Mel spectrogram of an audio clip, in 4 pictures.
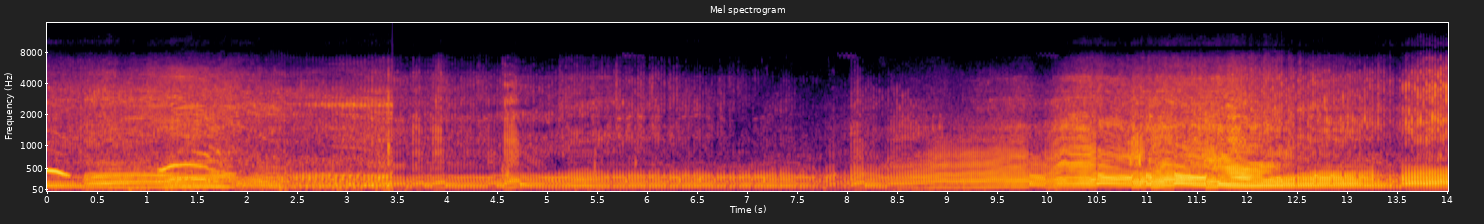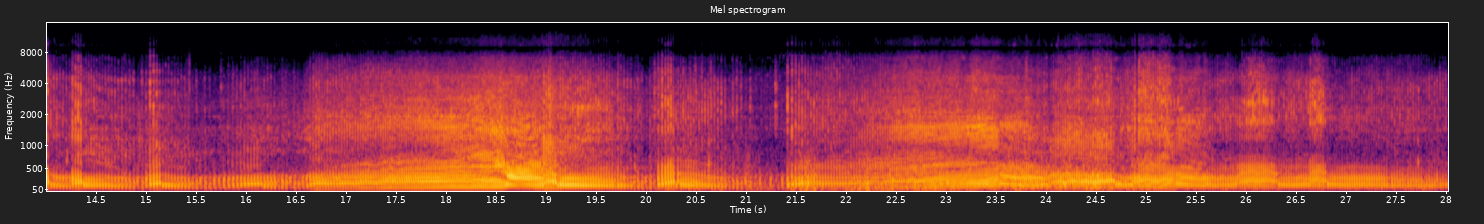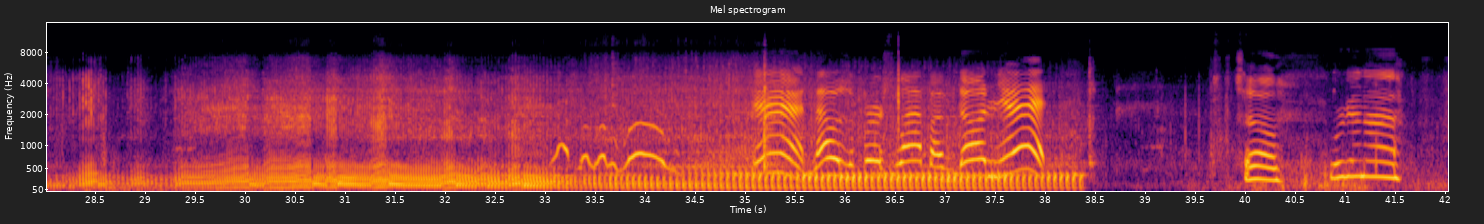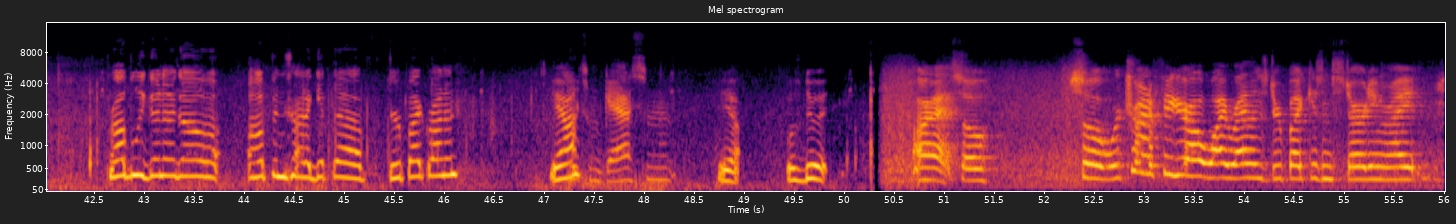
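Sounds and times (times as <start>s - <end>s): quad engine revving: 0.0s - 38.6s.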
